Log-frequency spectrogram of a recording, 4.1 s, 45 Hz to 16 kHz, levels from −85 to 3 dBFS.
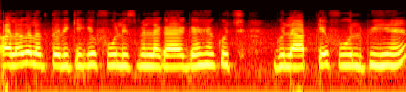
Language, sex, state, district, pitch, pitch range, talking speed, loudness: Hindi, female, Jharkhand, Garhwa, 245 Hz, 240-255 Hz, 220 wpm, -12 LUFS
